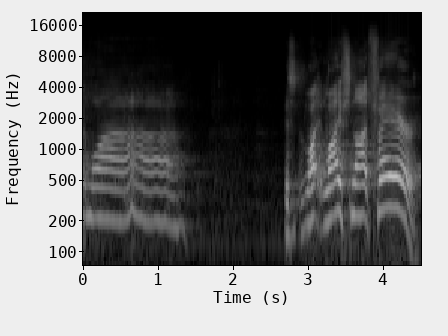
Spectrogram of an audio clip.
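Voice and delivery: high, drawn-out whiny wail; mock whining. Preacher mocking Israel's complaint to God, whiny and high. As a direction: whine like a sulking child. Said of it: "after that whining session".

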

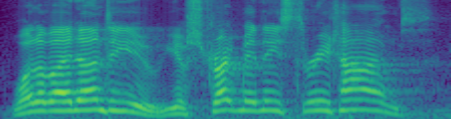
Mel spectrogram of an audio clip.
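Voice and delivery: high hurt donkey voice asking why it was struck; donkey's plea. Acted. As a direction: squeak it out as the wronged donkey, slowing at the end. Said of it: "And she said to Balaam".

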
